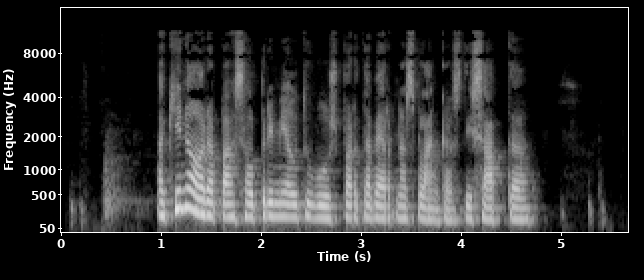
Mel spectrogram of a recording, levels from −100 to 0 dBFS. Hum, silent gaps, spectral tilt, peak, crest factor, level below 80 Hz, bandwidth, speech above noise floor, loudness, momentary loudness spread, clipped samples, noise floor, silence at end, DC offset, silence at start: none; none; -6 dB/octave; -8 dBFS; 16 dB; -68 dBFS; 11.5 kHz; 35 dB; -24 LUFS; 9 LU; under 0.1%; -59 dBFS; 0.95 s; under 0.1%; 0.4 s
